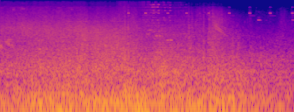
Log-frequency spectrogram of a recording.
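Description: Weapons fire and a roaring explosion tear apart a battle mech in the BattleTech game, a loud, dense, sustained rumble that thins out toward the end.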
